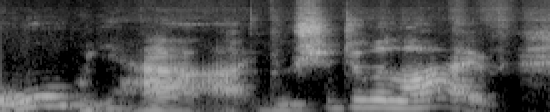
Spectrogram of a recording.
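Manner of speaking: put-on easy, relaxed Canadian accent. Retelling Becky's reply about doing a live: imitating Becky, Canadian-sounding. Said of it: "she sounded Canadian".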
